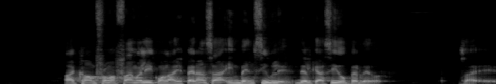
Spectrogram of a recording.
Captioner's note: speaking in foreign language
